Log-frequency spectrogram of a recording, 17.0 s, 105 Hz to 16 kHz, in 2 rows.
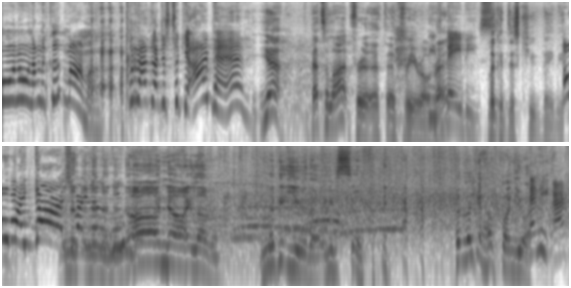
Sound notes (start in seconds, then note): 14.0 cheers and applause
